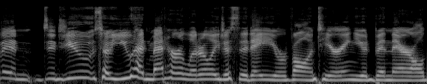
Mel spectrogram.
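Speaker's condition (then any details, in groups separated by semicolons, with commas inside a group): No condition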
